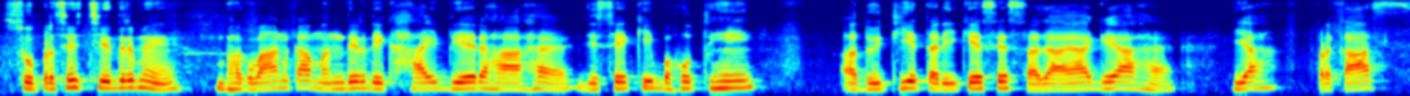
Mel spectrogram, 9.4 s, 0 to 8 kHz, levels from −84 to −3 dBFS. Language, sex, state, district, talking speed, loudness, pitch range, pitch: Hindi, male, Bihar, Muzaffarpur, 140 wpm, -16 LUFS, 145-170 Hz, 155 Hz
